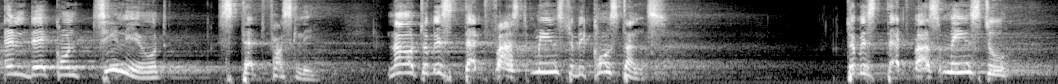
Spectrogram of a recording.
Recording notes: Preached at the Qodesh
